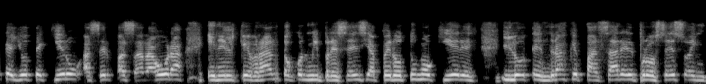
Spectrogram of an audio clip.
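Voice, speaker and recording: A man's voice: sits high, no echo. A man preaching a prophecy, declaiming lines as if quoting God and repeating a refrain after each one. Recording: dull lo-fi dry recording.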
